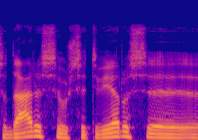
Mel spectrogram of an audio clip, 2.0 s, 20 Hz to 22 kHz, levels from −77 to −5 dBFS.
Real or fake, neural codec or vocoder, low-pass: real; none; 10.8 kHz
